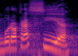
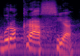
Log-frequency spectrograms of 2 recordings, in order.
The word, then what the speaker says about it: burocracia: pronunciação da língua portuguesa já burocracia não a gente observa que em português a gente fala o quê burocracia é isso em espanhol burocracia Então também não poderia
